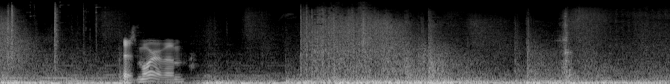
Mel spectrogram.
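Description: Gunfire in the video game Starfield: dense, booming shots and blasts continue throughout under a steady rumble, loud and close, while a voice speaks briefly in the middle.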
